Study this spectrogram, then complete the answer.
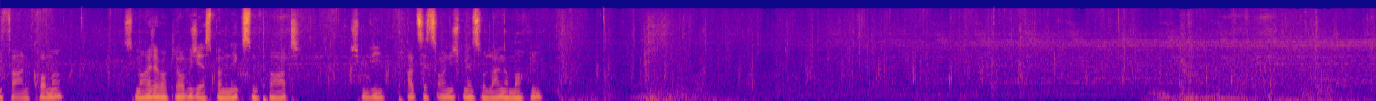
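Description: Footsteps rustle through dense leaves and undergrowth.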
